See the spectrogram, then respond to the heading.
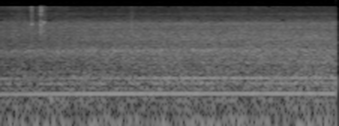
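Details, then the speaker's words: Electric radiator cooling fan activated via scan tool actuation test with engine stopped: steady, even whir and constant hum, spinning smoothly and working normally; it stayed on after the stop command. "ahí se escucha el abanico claramente"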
